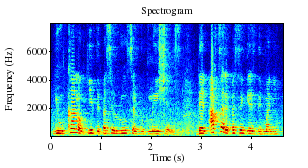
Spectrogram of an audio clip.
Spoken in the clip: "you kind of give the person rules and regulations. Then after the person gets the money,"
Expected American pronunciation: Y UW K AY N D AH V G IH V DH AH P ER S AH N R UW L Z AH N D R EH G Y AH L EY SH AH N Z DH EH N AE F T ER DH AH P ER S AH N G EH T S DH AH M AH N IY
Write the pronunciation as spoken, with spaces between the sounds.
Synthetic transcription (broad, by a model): Y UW K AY N AH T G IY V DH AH P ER S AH N R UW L S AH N R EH G Y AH L EY SH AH N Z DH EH N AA F T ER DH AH P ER S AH N G EH T S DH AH M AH N IY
